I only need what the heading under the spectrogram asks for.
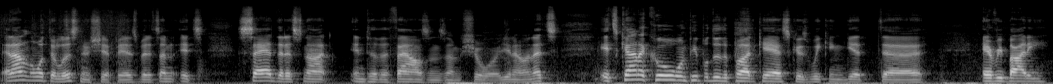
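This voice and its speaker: A man's voice: medium pitch, lively intonation, a little fast, a bit bright. A man chatting casually as an interview guest, effusive and rambling as he goes. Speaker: podcast guest, showman and wrestler.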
